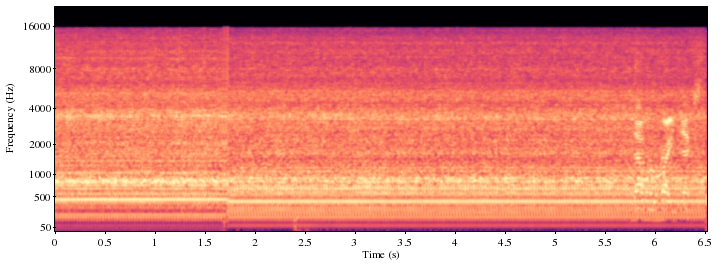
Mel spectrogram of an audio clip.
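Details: Wen 56203i 2000 W inverter generator (made 7/2020), eco mode, about 1375–1400 W load, high-60s dB; one constant steady pitch with no hunting or surging, running normally.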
